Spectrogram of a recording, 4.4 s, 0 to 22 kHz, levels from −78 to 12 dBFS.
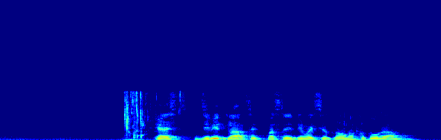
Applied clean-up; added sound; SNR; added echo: neural mask model DeepFilterNet 3.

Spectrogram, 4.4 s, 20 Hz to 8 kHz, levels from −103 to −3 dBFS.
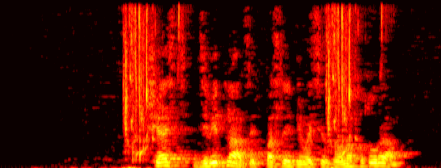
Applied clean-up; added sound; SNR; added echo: classical method Wiener filter.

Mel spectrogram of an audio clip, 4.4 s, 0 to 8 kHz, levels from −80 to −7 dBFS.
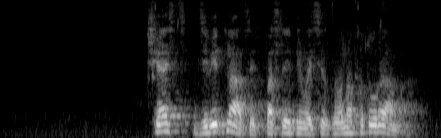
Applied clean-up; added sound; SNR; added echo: neural separator model SepFormer DNS4.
